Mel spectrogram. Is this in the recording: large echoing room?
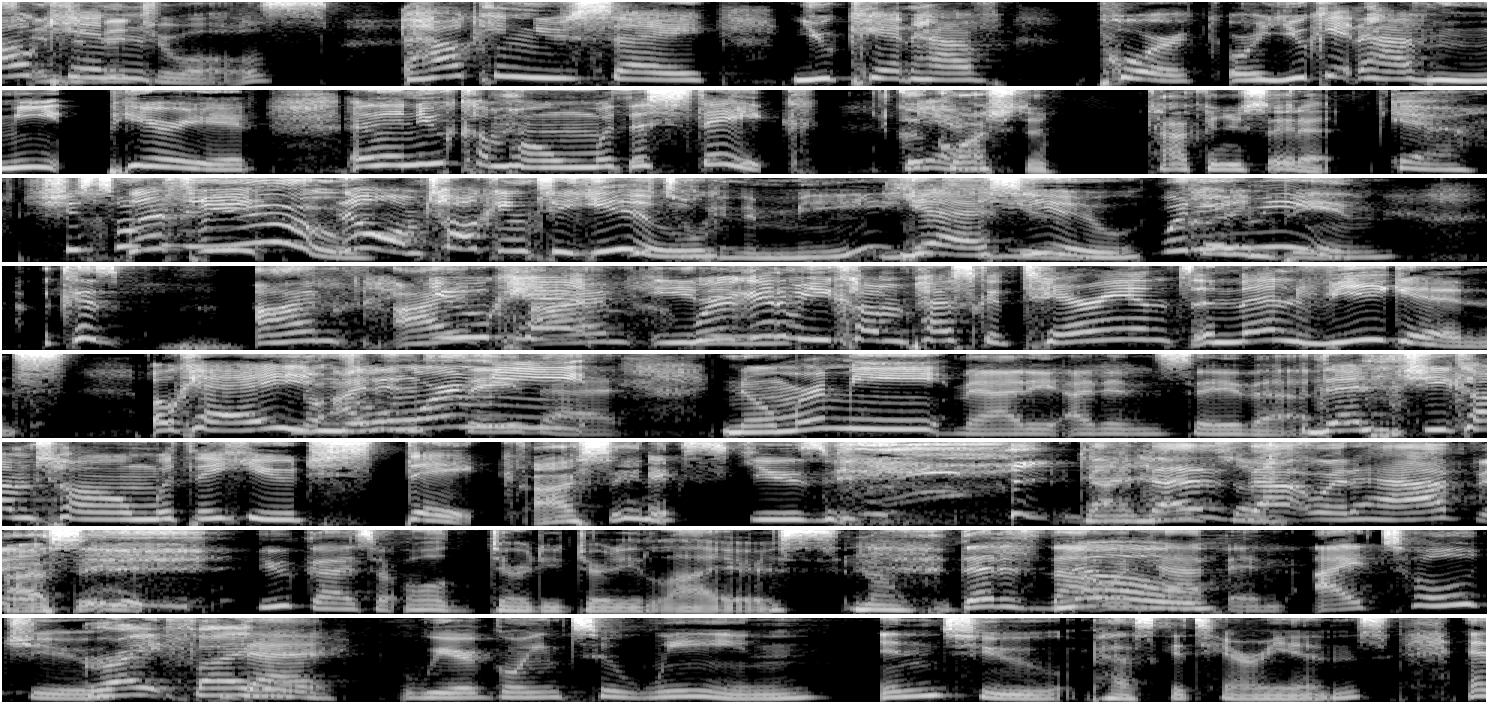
no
